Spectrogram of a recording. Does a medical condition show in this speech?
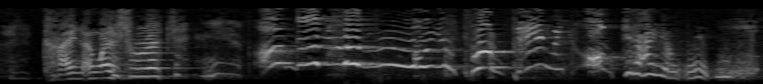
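Yes: cerebral palsy.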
